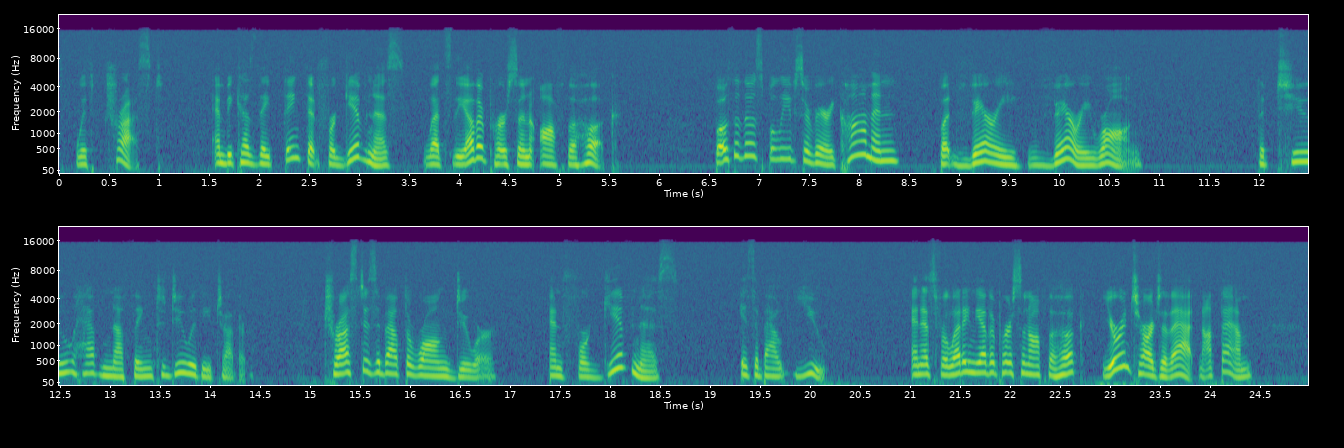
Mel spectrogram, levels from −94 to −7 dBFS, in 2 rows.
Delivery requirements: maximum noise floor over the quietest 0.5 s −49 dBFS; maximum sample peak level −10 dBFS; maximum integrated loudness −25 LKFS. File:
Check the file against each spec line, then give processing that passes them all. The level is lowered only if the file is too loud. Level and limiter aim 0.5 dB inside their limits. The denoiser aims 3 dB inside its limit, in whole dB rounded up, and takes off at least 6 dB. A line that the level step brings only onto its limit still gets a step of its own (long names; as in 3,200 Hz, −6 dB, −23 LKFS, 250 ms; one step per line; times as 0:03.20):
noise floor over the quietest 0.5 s −46 dBFS: out of spec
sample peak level −4.0 dBFS: out of spec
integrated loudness −22.5 LKFS: out of spec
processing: broadband denoise 6 dB, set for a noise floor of −46 dBFS
level −3 dB
brickwall limiter −10.5 dBFS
